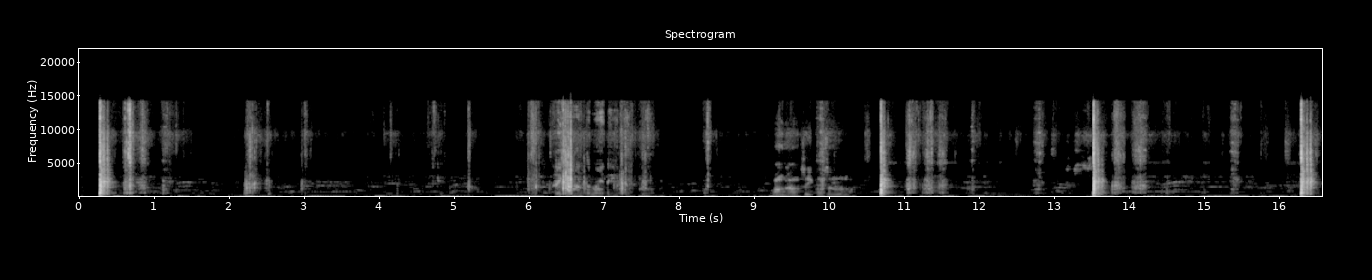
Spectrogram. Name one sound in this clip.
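A knife chops down hard on a wooden board.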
